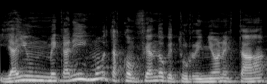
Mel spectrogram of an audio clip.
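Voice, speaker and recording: A man with lively intonation talks at a moderate pace, his voice somewhat breathy. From Argentina, Buenos Aires. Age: 40s. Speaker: ontological coach, organization director. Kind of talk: talk to online audience.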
